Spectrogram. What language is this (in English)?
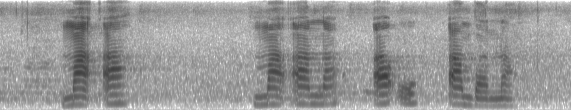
Venda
